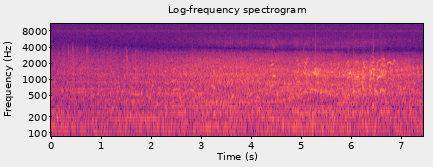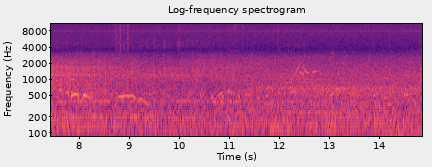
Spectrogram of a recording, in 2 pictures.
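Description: Steady motor-vehicle running noise, a low hum, with indistinct voices coming through faintly in the middle.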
